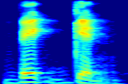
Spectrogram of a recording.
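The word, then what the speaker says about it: väggen: No es lo mismo decir Wegen, que es el camino, a decir Weggen. Weggen. Cortito, bien cortito. Weggen.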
